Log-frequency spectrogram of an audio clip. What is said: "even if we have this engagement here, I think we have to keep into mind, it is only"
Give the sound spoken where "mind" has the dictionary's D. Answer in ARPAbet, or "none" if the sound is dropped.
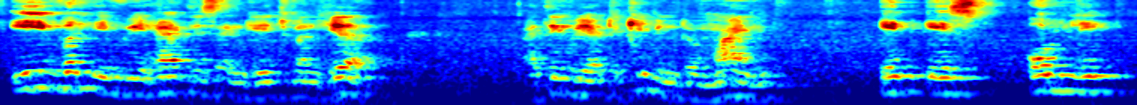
D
